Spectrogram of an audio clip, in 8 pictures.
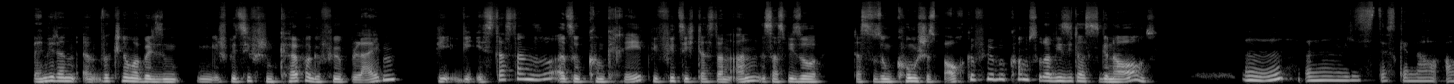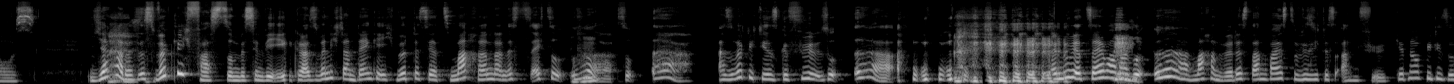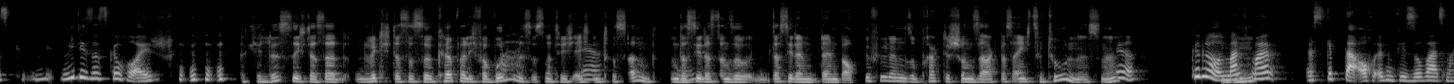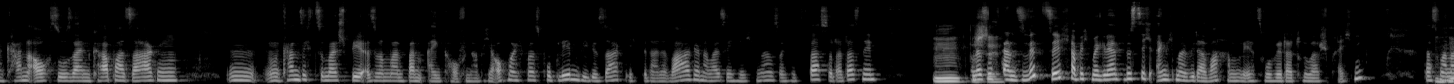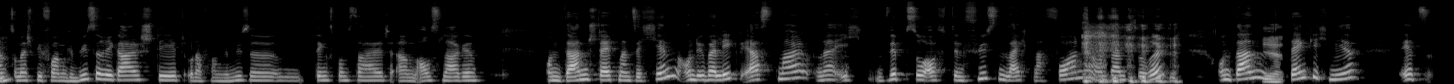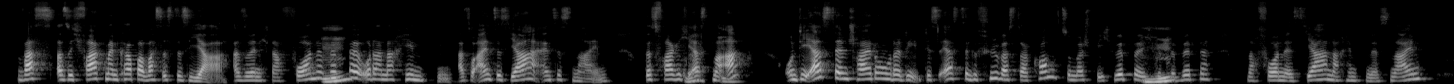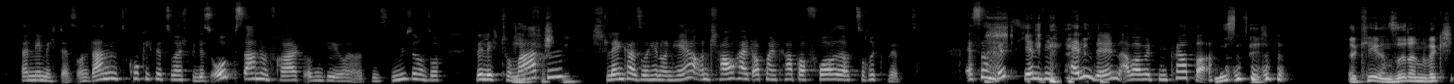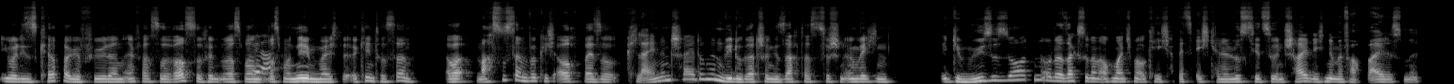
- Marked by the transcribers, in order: chuckle; other noise; laugh; chuckle; laugh; giggle; giggle; other background noise
- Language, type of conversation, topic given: German, podcast, Was hilft dir dabei, eine Entscheidung wirklich abzuschließen?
